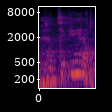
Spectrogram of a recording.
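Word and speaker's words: Vereckei: 이분이 베레츠켈이라고 부르더라고요. 헝가리 사람이라고 해서, 헝가리 무신이신데 이거 발음을 잘 몰라서 좀 찾아봤더니 베레츠켈이라고 부르는 게 맞다고 하더라고요.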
